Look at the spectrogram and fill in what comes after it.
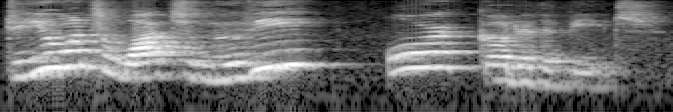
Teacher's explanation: choice questions will go up and then down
